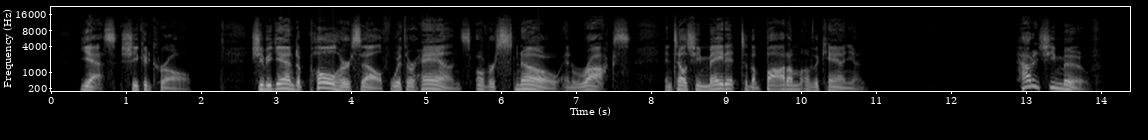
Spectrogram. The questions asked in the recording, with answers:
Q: How did she move?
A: She pulled herself with her hands.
